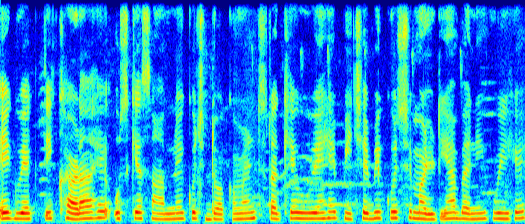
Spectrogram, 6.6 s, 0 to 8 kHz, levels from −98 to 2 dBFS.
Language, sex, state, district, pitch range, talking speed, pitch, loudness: Hindi, female, Chandigarh, Chandigarh, 195-215 Hz, 175 wpm, 205 Hz, -18 LUFS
